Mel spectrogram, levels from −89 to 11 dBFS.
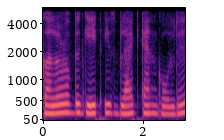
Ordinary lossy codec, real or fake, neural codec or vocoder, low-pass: none; fake; codec, 16 kHz in and 24 kHz out, 0.9 kbps, LongCat-Audio-Codec, four codebook decoder; 5.4 kHz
